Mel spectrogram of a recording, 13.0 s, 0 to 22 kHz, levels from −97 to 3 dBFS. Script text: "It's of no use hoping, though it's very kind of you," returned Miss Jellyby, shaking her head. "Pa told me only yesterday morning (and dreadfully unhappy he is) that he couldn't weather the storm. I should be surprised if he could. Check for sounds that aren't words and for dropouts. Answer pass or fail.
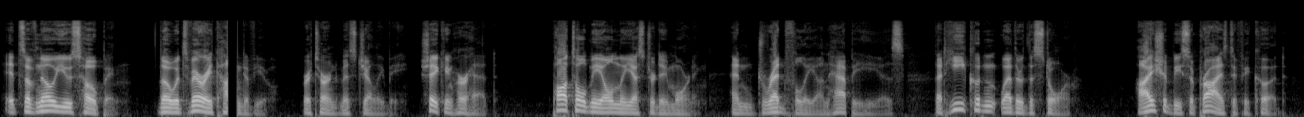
fail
